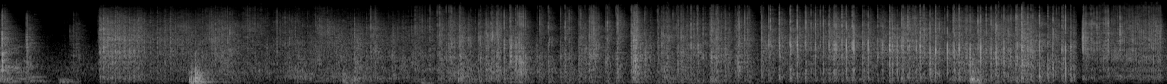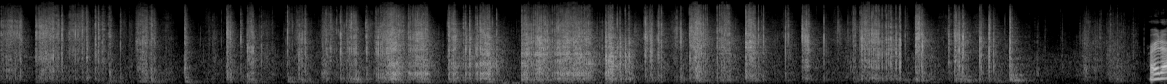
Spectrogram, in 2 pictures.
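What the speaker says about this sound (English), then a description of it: "now I'm gonna cut a hole for the window" A blade slices a window opening in house wrap on a partly wrapped wooden-framed studio, giving a continuous close crinkling, tearing rasp broken by crackles and brief pauses, with no speech.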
